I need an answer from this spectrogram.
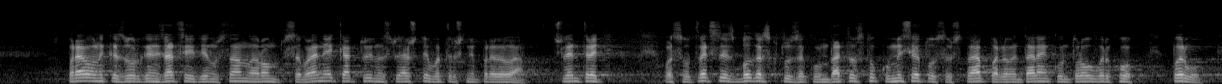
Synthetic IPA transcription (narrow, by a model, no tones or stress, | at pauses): pɾavilˠnikəzɐoɾɡɐnizat̪sijəid̪ɛjnost̪anɐnɐɾɔd̪not̪o̥sɐbɾaniɛkak̚t̪oinɐst̪ojaʃt̪i̥t̪ɛvɤt̪ɾɛʃnʲiipɾɐvilˠa̰t͡ʃlɛnt̪ɾɛt̪i̥ | vəfsəoːt̪vɛt̪st̪viɛzbɤlˠɡəɾsko̥t̪ozɐkonod̪at̪ɛlˠst̪vokomisijət̪əosɐʃi̥t̪apɐɾlˠɐmɛnt̪aɾɛnkont̪ɾɔlˠvəɾxʊ | pɤɾvo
